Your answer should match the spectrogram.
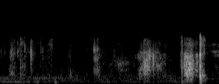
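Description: Faint handling noise from a handheld camera: scattered soft clicks and rustles as it is moved and covered, with a louder rustle near the end.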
